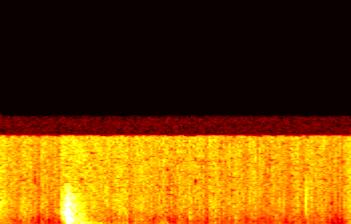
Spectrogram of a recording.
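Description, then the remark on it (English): The door of a plane's rear compartment swings shut with one solid thud, followed by a faint click or two as it is locked, in otherwise quiet surroundings; no one speaks. “Then lock the door and stand on guard in front of it.”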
